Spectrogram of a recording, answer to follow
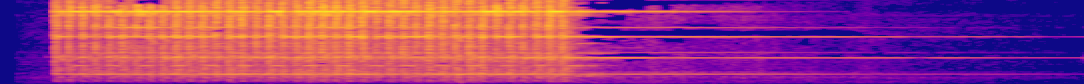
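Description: An old-style telephone bell ringing for about two seconds, then stopping abruptly and ringing out as it fades.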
